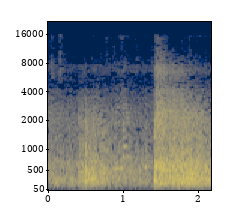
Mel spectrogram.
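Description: Diwali fireworks going off: a sudden loud burst about one and a half seconds in that dies away slowly, while the fuse of a ground firework tube is burning.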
